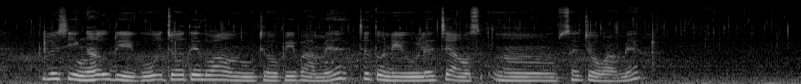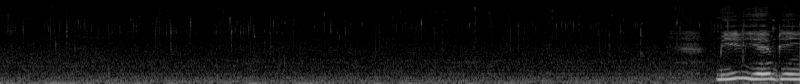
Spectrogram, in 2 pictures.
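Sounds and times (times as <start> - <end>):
food sizzling in oil: 0.3 - 16.0
small crackles: 4.2 - 16.0.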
